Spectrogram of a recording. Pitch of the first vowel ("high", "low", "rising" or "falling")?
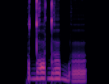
high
